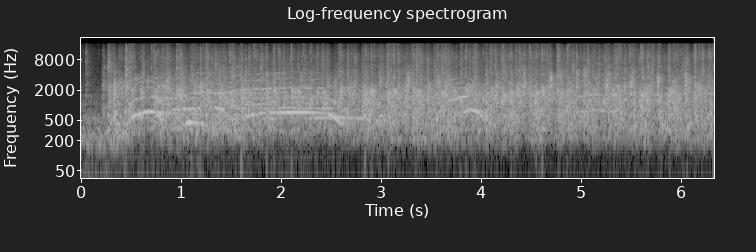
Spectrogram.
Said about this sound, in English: Okay, well, I'm going to leave this up to the audience. By applause, please applaud for the person who you think said things most wrong.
